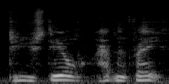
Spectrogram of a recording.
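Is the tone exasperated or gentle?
gentle. The question sounds gentle and reassuring. The listener is being invited to trust. The speaker calls it right. "It's, ... Trust me, is what Jesus is trying to tell us"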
